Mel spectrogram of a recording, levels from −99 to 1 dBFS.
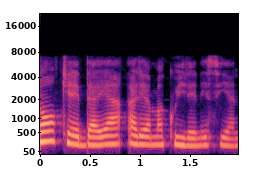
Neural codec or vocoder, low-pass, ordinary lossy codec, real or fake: codec, 16 kHz, 2 kbps, FunCodec, trained on LibriTTS, 25 frames a second; 7.2 kHz; none; fake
